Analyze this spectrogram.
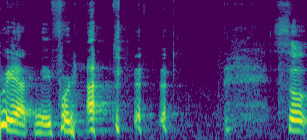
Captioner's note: laughing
